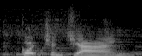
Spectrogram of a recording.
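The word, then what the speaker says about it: 고추장: It's Jang, not gang. It is. It's gota jang.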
